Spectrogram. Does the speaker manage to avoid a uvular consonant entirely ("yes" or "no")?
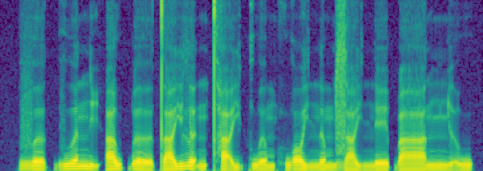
yes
